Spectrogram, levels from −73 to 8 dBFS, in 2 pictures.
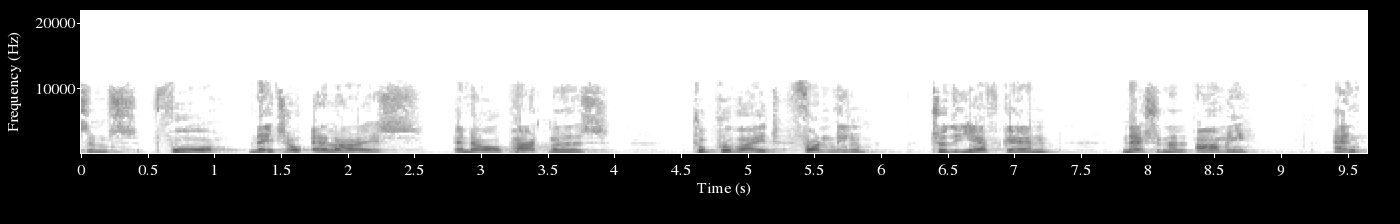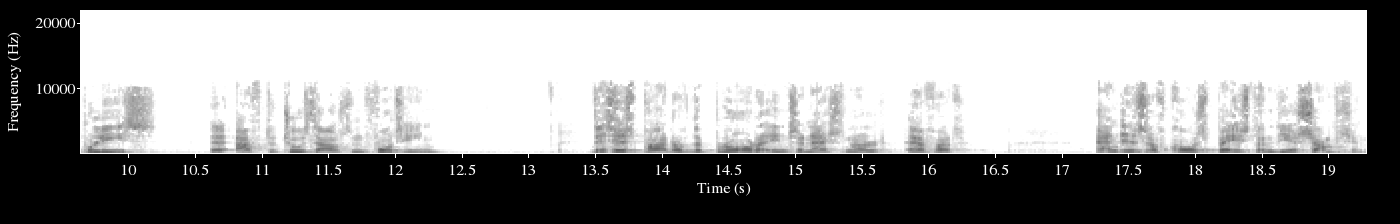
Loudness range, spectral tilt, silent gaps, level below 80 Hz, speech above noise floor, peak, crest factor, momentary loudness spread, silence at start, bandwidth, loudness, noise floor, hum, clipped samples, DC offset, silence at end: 2 LU; -3 dB/octave; none; -68 dBFS; 36 dB; -12 dBFS; 22 dB; 9 LU; 0 s; 11.5 kHz; -33 LUFS; -69 dBFS; none; under 0.1%; under 0.1%; 0 s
